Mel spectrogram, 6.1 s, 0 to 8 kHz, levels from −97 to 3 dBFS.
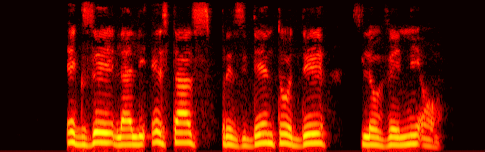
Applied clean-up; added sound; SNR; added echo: none; none; none; none.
